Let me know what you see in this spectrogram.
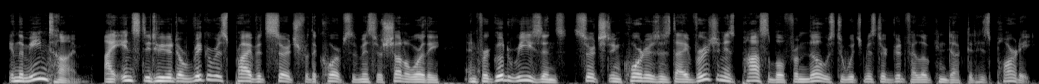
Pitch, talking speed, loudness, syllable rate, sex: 135 Hz, 200 wpm, -19 LUFS, 6.2 syllables/s, male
